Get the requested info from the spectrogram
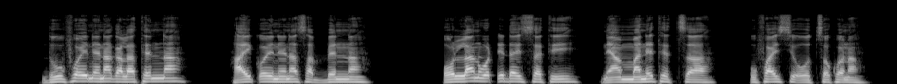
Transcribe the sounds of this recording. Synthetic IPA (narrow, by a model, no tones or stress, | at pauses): d̪uːfɔjnɛnɐɡɐlɐt̪ɛnːɐ | hɐjkʼːɔjnɛnɐsɐbːɛnːɐ | ʔɔlːɐnwɔɗːɪd̪ɐjsːɐt̪ɪ | nɛɐmːɐnɛt̪ɛt͡sːaː | ʊfɐjsːɪo̞ːt͡sːɔkɔnɐ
